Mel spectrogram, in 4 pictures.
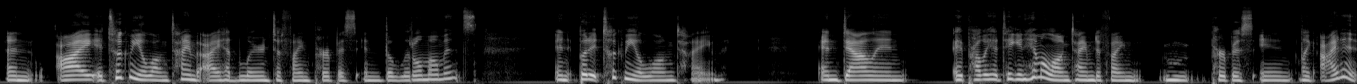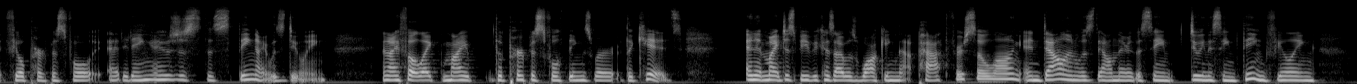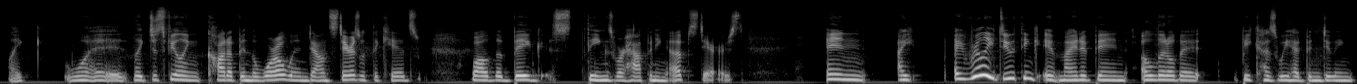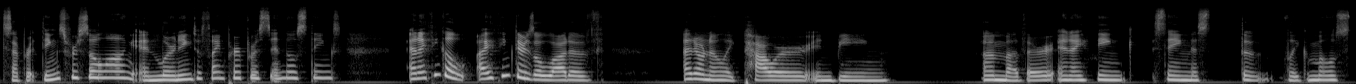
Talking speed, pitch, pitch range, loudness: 190 wpm, 195 Hz, 180-210 Hz, -23 LUFS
